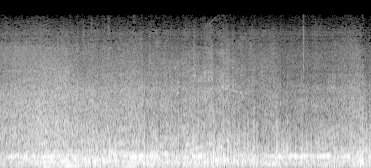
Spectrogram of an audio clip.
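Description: Engines of several Ferrari sports cars running at low speed as they roll down the pit lane one after another, a steady engine note that wavers slightly in pitch.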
